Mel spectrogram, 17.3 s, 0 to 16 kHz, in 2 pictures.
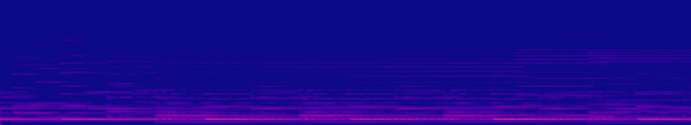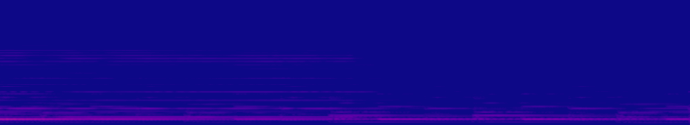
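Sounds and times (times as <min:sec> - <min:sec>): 
saxophone accompaniment in F: 0:00.2 - 0:13.9.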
